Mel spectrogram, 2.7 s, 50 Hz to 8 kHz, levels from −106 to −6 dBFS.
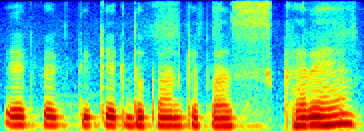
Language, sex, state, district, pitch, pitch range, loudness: Hindi, male, Bihar, Patna, 140 Hz, 135-145 Hz, -15 LUFS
